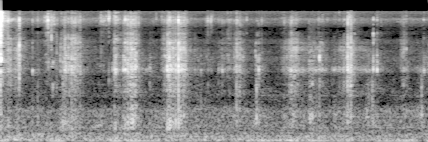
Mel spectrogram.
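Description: A person chewing a mouthful of buttered popcorn with whipped cream cheese, with a few faint, irregular crunches.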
